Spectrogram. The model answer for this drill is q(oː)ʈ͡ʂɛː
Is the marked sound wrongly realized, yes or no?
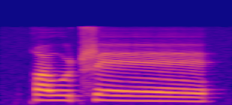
no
